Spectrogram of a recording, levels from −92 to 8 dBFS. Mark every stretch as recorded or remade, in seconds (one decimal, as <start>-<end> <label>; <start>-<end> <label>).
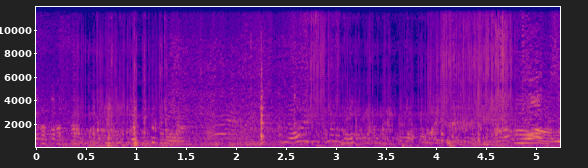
0.0-0.4 recorded; 0.4-1.3 remade; 1.3-2.7 recorded; 2.7-4.8 remade; 4.8-5.2 recorded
